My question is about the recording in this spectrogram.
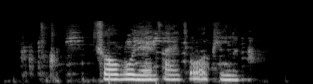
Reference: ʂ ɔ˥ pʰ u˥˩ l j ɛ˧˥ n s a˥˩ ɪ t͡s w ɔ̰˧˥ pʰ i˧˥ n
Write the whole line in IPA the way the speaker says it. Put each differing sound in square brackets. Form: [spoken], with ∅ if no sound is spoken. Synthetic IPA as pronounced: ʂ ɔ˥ [p] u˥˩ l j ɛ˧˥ n [t͡s] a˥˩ ɪ t͡s w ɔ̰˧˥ pʰ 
